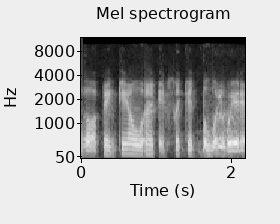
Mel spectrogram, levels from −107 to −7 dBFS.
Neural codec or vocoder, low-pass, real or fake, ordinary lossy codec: autoencoder, 22.05 kHz, a latent of 192 numbers a frame, VITS, trained on one speaker; 9.9 kHz; fake; AAC, 64 kbps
